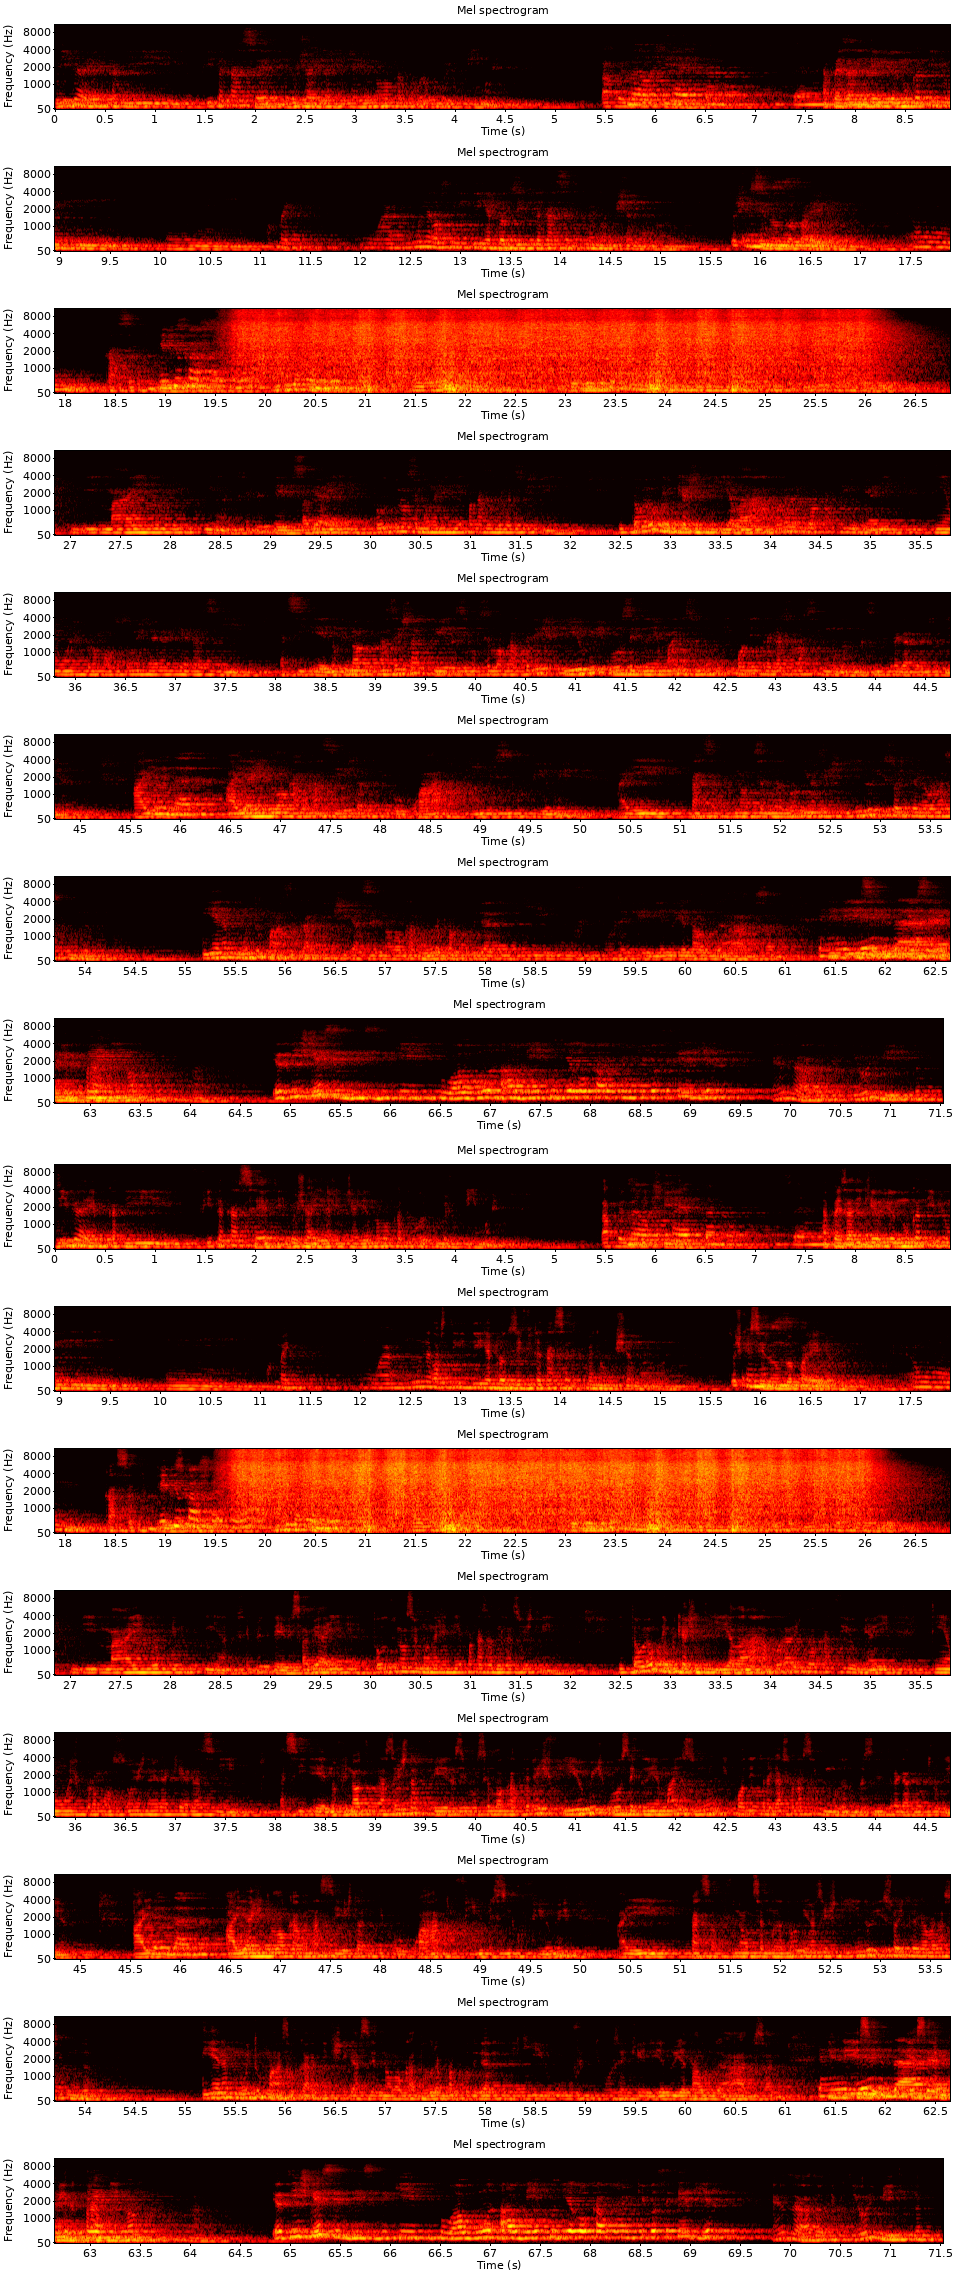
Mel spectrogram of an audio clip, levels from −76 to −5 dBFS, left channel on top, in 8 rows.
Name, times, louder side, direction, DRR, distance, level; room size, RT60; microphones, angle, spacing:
voice 1, 0.0-4.4 5.5-6.3 7.7-9.6 10.0-11.3 12.0-15.1 15.7-16.9 17.3-19.5 20.1-20.8 21.4-22.4 23.0-26.3 26.7-31.9 32.1-37.6 38.0-44.9 45.2-45.9 46.4-50.1 50.4-54.1 55.2-63.5 64.0-64.2 69.8-71.3, right 1 dB, 60° right, 0 dB, 2.7 m, -36 dB
voice 2, 5.7-6.9 7.2-8.4 15.8-16.1 16.4-16.7 18.8-19.9 20.4-20.8 23.1-23.3 45.7-46.4 61.3-63.2 64.8-69.3, right 1 dB, 45° right, -1 dB, 1.3 m, -34 dB
sound 1, 19.5-26.2, right 4 dB, 25° right, 1.0 m, -25 dB
26.5 x 13.5 x 3.7 m, 2.5 s
head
